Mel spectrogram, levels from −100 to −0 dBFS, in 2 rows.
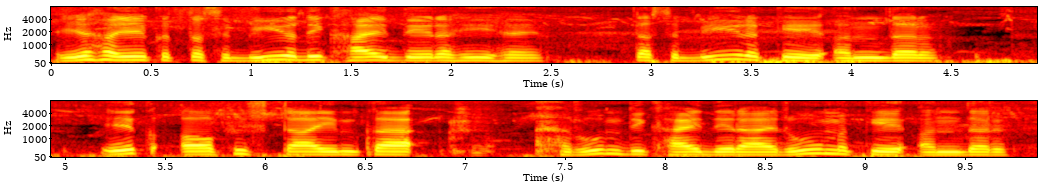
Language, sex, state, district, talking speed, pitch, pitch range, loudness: Hindi, male, Uttar Pradesh, Varanasi, 140 wpm, 160 Hz, 150-175 Hz, -23 LUFS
